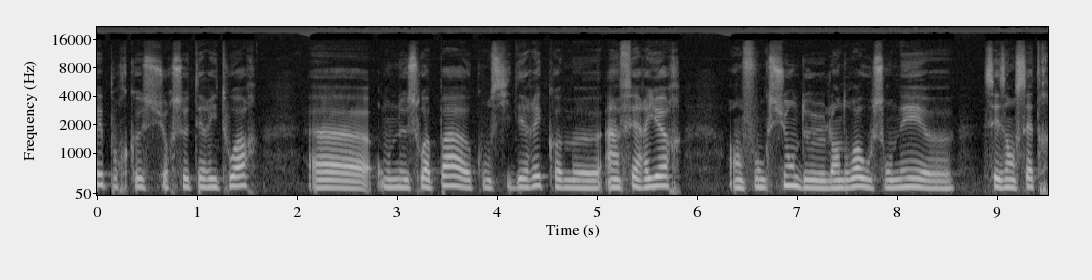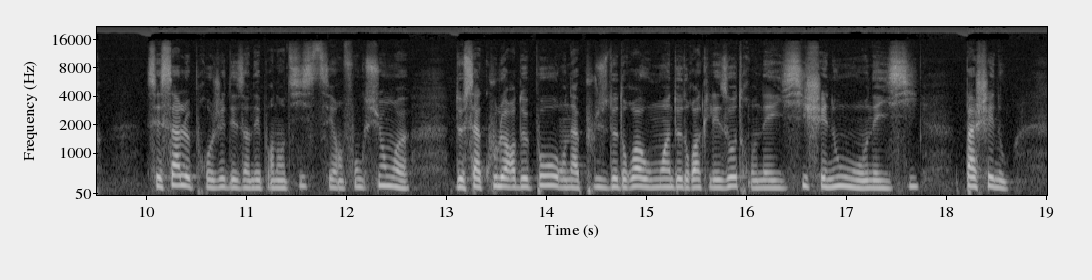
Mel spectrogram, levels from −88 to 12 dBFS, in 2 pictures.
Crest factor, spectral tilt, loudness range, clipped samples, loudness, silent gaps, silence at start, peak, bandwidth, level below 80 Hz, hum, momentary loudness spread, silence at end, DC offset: 18 dB; -4.5 dB/octave; 2 LU; under 0.1%; -21 LUFS; none; 0 s; -4 dBFS; over 20 kHz; -58 dBFS; none; 7 LU; 0 s; under 0.1%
